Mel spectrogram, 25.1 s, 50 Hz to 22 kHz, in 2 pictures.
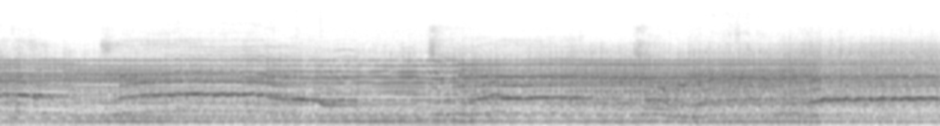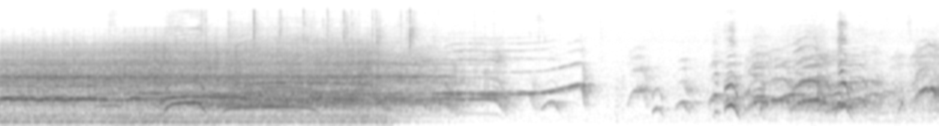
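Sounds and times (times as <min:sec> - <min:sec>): rock band sustained chord: 0:00.0 - 0:17.9
audience whooping and cheering: 0:12.1 - 0:25.0.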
